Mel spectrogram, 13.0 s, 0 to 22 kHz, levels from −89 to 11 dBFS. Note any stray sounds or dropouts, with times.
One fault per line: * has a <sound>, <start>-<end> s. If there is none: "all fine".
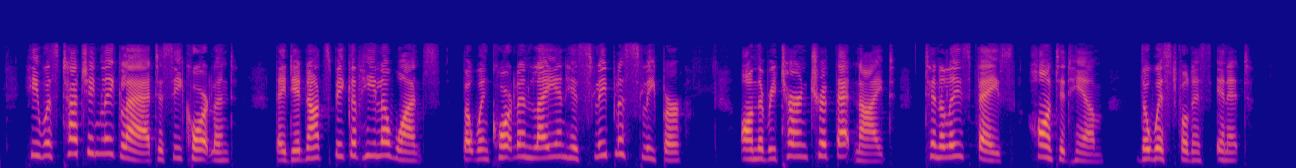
all fine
